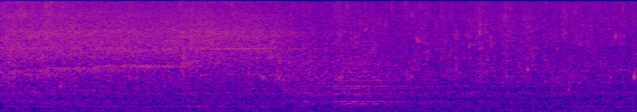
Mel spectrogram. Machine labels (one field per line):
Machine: pump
